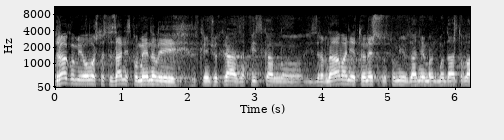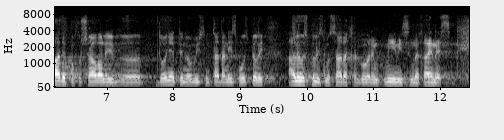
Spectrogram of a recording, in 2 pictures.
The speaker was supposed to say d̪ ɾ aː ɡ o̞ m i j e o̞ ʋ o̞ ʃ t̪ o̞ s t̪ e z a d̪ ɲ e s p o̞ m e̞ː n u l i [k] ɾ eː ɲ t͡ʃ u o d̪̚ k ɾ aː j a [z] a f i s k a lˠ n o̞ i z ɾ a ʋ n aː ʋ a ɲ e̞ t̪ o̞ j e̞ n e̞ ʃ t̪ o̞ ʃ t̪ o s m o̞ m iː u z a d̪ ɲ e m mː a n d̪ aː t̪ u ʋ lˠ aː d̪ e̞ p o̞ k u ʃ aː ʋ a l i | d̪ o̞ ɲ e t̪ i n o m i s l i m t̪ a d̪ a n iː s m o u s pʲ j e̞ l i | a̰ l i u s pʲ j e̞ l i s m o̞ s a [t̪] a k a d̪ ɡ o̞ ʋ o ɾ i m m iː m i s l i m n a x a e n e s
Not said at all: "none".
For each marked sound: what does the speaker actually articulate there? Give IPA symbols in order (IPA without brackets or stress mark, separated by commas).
k, z, d̪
